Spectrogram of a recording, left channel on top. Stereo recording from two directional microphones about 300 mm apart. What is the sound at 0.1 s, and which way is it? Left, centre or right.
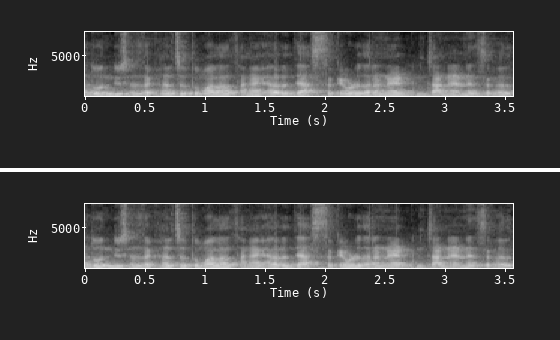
A man's voice, centre.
